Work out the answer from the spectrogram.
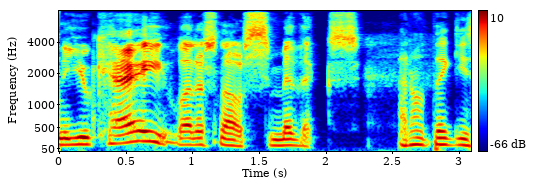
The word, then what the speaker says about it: Smithwick's: I think it's pronounced Smithix. I've heard Smithix? that. I've heard that said in a bar.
